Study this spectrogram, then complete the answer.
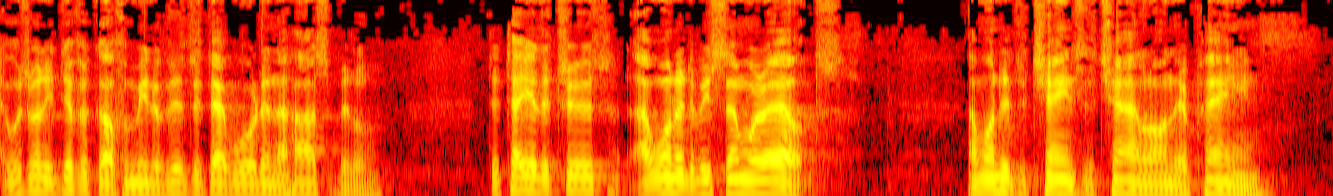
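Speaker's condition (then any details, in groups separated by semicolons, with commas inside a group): Parkinson's disease; leg pain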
